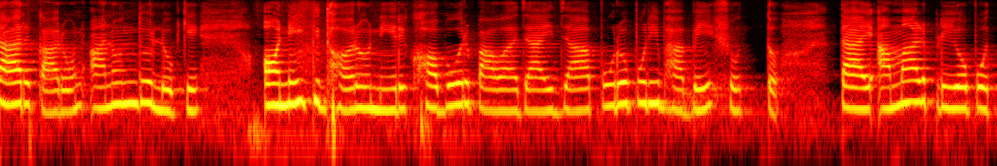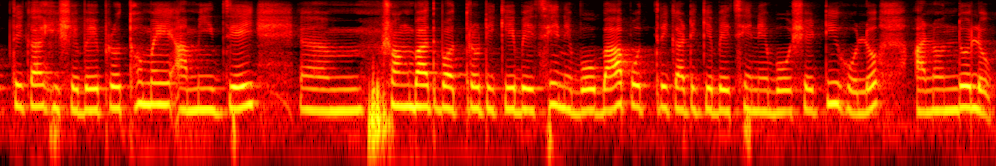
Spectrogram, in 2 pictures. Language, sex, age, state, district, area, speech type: Bengali, female, 18-30, West Bengal, Jhargram, rural, spontaneous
